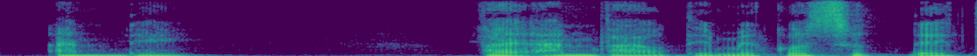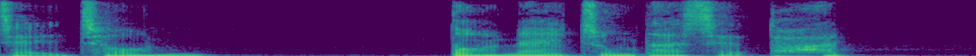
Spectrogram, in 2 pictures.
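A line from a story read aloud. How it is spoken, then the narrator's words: Nervous reassuring. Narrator (Vietnamese): Tôi khẽ nuốt nước bọt rồi trấn an bọn nhỏ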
